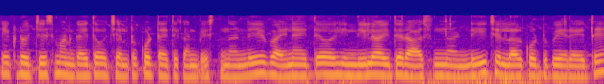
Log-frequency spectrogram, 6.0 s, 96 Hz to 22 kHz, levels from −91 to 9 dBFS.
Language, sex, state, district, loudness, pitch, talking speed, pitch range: Telugu, female, Andhra Pradesh, Anantapur, -17 LUFS, 175 Hz, 180 wpm, 165-185 Hz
